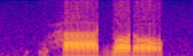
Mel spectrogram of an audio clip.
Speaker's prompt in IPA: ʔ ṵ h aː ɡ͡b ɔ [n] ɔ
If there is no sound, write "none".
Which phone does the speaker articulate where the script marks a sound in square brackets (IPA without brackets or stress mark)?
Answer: ɾ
